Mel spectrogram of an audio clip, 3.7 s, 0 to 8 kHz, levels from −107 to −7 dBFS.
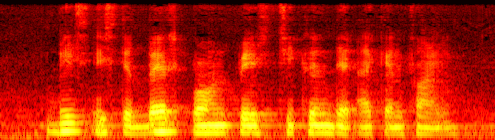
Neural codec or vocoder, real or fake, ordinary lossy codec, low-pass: codec, 16 kHz in and 24 kHz out, 1.1 kbps, FireRedTTS-2 codec; fake; none; 7.2 kHz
